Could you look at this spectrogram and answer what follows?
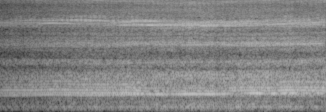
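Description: A Venom Pro GPS streaming drone flying near a harbour park, a loud steady high-pitched propeller whine that swells slightly as it rises and holds, close by with no voices.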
